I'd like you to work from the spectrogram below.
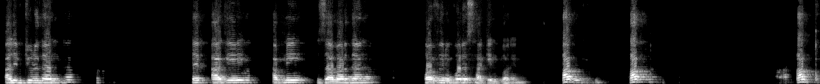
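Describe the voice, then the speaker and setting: A man's voice: high-pitched, warm tone, low-quality recording. A man teaching a tajweed lesson online, patiently repeating letters and drilling the sounds again and again. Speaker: Quran recitation teacher.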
